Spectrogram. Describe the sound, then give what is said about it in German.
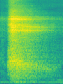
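One deep breath is drawn during a spoken prayer, a loud, airy rush that swells quickly and then slowly fades, heard alone. “Komm, lass mal einen tiefen Atemzug in der Gegenwart Gottes nehmen.”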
